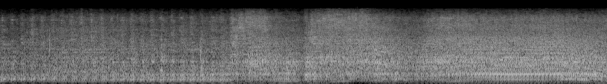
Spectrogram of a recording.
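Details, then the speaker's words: 1990 Buick Regal GS V6 with severe low power and low manifold vacuum, idling after a fuse was plugged in: a lumpy, uneven idle stumbling about three times a second. Misfire, fouled plugs suspected. "well something changed we're dropping on the map here jumping has a misfire maybe the plugs are followed out"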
